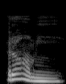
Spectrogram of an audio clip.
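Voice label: "raamii", Arabic, male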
